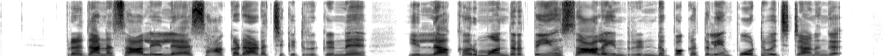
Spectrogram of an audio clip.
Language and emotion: Tamil, disgusted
